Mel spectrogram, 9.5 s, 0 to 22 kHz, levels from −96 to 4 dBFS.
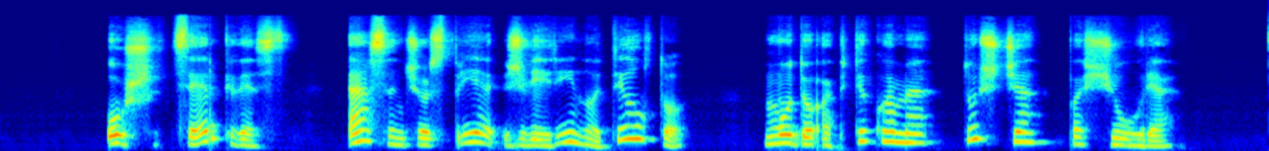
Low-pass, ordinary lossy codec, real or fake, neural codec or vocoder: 14.4 kHz; MP3, 96 kbps; fake; autoencoder, 48 kHz, 32 numbers a frame, DAC-VAE, trained on Japanese speech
